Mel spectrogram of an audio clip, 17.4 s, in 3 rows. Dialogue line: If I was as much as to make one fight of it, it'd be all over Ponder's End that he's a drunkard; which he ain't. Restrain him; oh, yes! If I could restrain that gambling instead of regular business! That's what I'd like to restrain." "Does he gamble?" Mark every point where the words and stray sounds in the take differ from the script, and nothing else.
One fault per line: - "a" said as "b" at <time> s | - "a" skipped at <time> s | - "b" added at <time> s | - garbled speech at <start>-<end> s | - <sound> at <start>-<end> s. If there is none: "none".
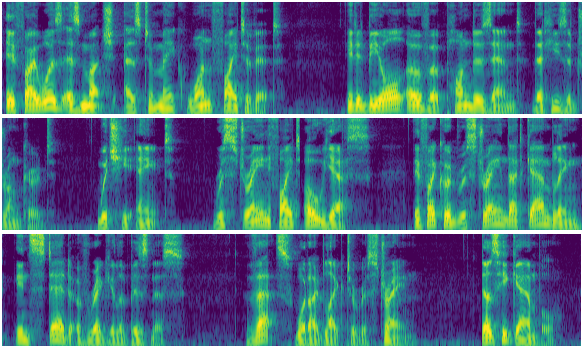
- "him" said as "fight" at 8.4 s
